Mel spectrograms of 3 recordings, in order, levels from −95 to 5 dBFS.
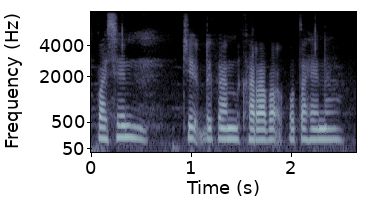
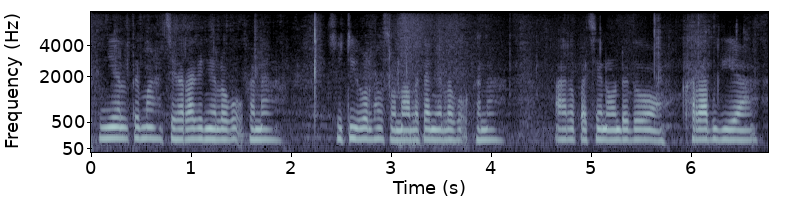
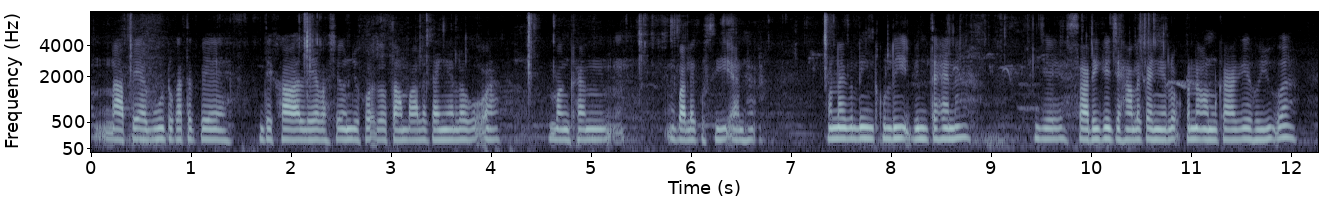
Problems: none marked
